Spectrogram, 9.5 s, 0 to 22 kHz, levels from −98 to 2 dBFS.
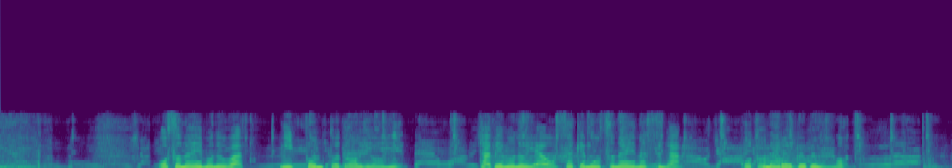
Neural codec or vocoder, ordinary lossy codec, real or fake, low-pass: codec, 24 kHz, 6 kbps, HILCodec; MP3, 64 kbps; fake; 7.2 kHz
